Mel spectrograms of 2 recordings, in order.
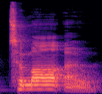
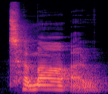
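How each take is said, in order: First: The middle T is a glottal stop. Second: The middle T is a glottal stop.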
